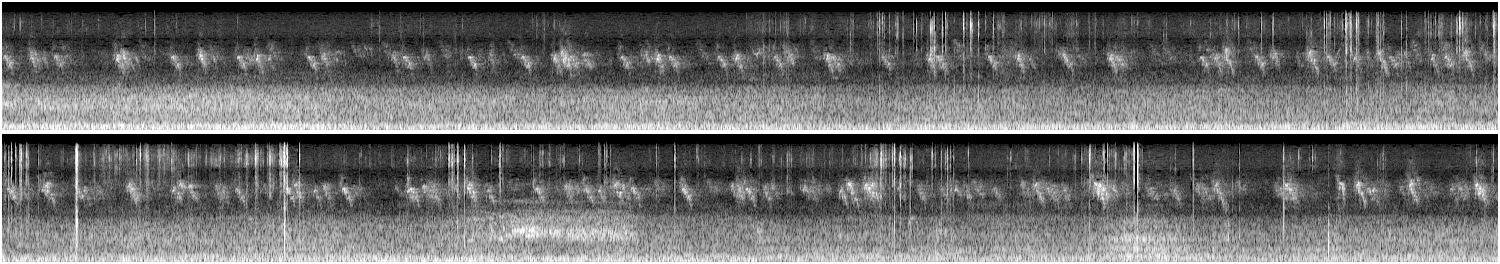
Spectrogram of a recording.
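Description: Birds chirping rapidly over and over, with a lower call about twenty seconds in and a few sharp clicks scattered through.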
